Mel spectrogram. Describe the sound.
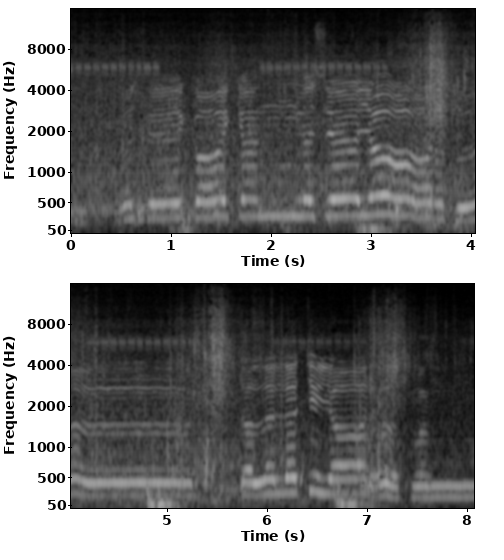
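The boatman paddles a boat across the lake to Nishat, and soft low paddle strokes recur at a slow rhythm beneath a man's steady melodic singing.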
